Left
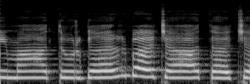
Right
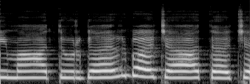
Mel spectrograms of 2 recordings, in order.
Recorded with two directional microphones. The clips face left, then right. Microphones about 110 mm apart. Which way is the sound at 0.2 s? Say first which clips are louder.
Right 5 dB; 50° right (ahead or behind).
